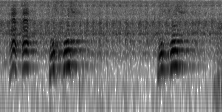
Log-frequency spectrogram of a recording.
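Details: Pet green-pied Indian ringneck parakeet mimicking a dog while barking at its toy dog, giving three paired bursts of harmonic, yappy bark notes spaced about a second apart, with a soft rustle at the end.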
